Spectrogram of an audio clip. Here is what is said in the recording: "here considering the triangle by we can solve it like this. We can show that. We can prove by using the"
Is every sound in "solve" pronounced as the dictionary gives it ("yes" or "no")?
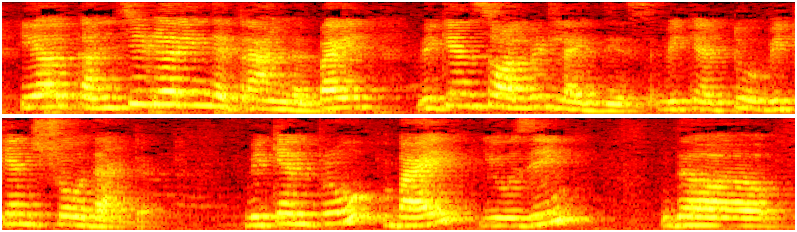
yes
